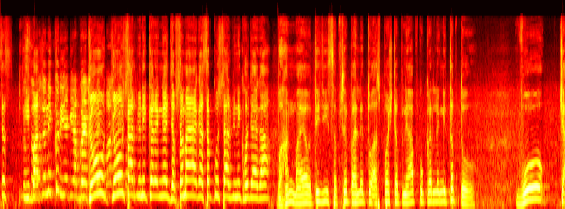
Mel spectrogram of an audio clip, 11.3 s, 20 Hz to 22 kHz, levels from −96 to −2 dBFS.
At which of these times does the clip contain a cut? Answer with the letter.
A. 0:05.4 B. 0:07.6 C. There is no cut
A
